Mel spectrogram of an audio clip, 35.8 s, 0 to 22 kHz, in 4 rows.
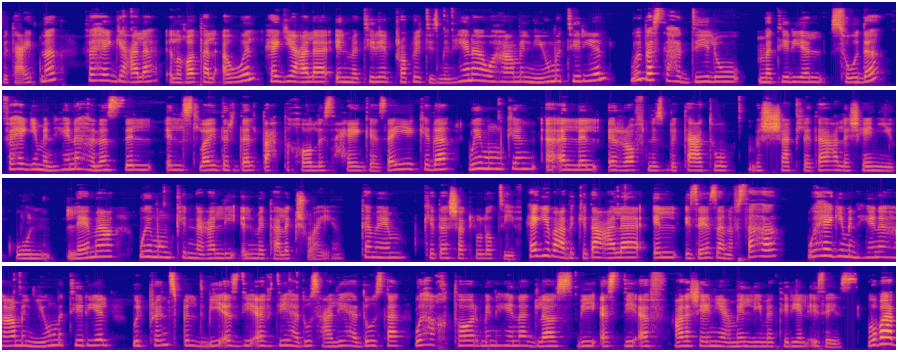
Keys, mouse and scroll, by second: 0.0 scroll up 1, 0.2 middle click, 1.1 click, 2.6 click, 4.3 click, 8.8 click, 13.8-16.2 drag, 16.6-18.2 middle drag, 19.4-21.2 drag, 21.2-22.9 middle drag, 24.0 click, 26.9-32.6 drag, 34.5 middle click.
